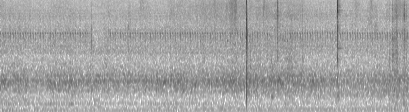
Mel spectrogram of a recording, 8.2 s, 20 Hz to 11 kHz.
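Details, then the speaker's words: 2004-09 Toyota Prius with headlights not working: two sharp clicks as headlight relay pulls in for low then high beams while lights stay dark; relay coil works, owner suspects relay contacts or fuse. "Okay, I heard that click. Now I'm going to turn the high beams on. And I hear that click too."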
